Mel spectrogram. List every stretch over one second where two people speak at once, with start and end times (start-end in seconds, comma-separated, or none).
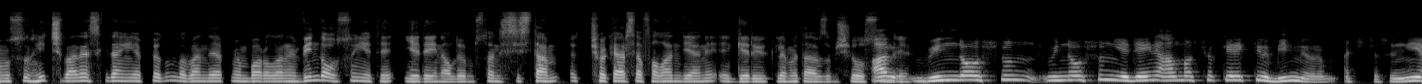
none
